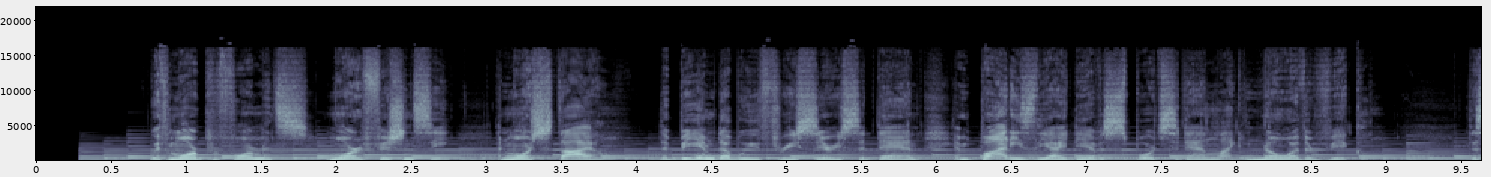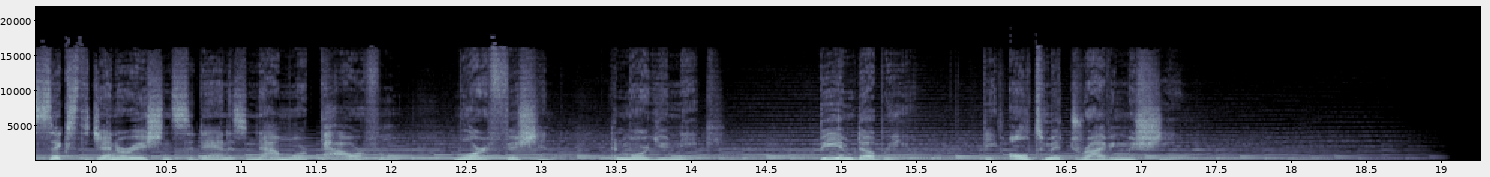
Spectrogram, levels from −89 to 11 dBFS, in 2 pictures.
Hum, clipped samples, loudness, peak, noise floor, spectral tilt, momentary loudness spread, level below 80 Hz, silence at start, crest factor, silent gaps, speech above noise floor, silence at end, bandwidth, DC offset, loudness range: none; under 0.1%; -21 LUFS; -2 dBFS; -57 dBFS; -4.5 dB/octave; 14 LU; -54 dBFS; 0.3 s; 20 dB; none; 37 dB; 0.8 s; 17 kHz; under 0.1%; 4 LU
